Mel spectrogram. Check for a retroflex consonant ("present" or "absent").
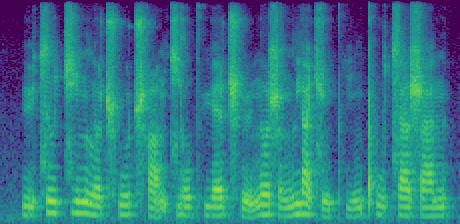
present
